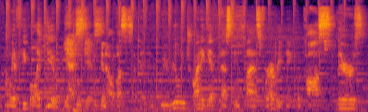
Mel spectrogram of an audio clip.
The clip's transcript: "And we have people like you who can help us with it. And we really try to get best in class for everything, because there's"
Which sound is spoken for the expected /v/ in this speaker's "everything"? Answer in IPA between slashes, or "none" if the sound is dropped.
/v/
